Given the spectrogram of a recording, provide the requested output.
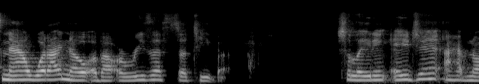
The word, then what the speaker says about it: Oryza sativa: So Orzo sativa, let's pronounce it. Oryza sativa.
